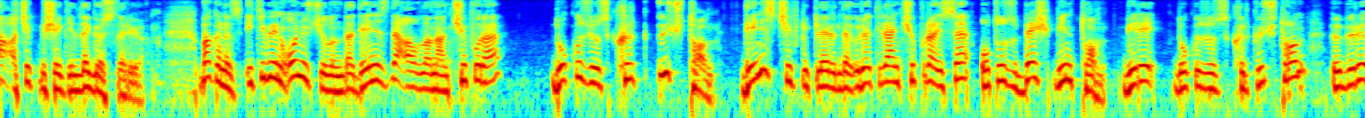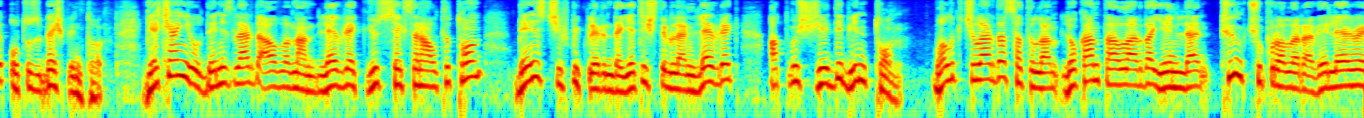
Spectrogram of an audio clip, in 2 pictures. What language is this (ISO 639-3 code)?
tur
